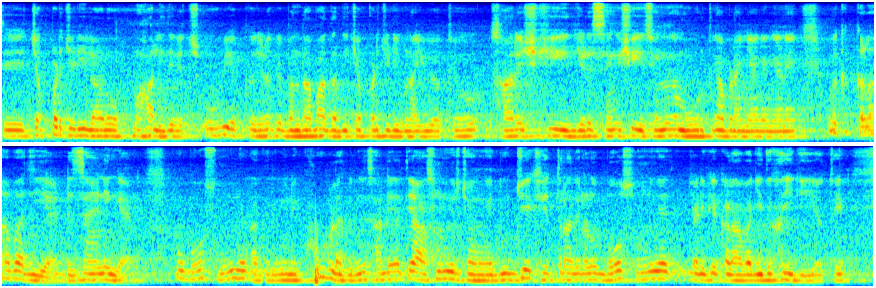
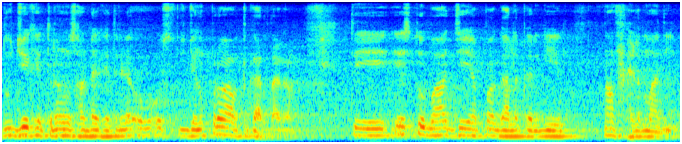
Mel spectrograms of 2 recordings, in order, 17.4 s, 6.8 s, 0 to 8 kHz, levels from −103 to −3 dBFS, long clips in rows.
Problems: none marked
